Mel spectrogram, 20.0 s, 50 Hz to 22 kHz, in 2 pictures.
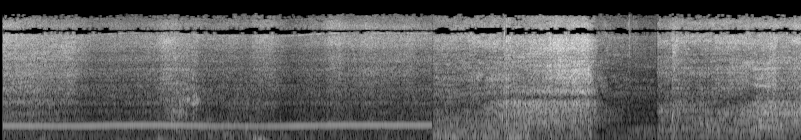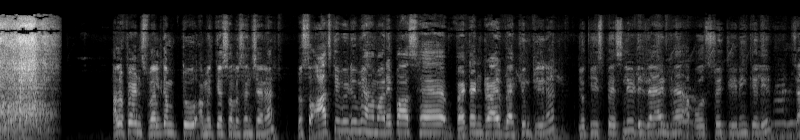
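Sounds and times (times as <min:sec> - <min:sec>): vacuum cleaner running: 0:00.0 - 0:10.8.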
